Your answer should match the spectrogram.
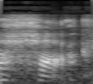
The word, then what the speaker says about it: Hawk: So how do you pronounce that, the Hop series? The Hawk series, like the bird, the hawk.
